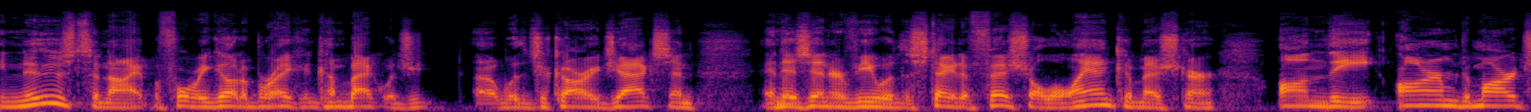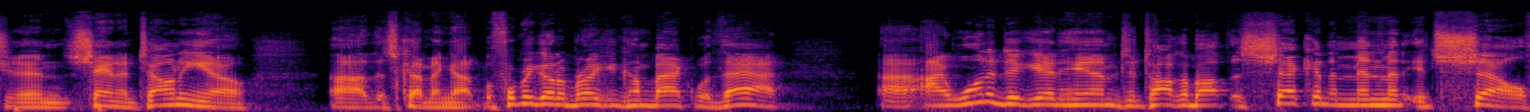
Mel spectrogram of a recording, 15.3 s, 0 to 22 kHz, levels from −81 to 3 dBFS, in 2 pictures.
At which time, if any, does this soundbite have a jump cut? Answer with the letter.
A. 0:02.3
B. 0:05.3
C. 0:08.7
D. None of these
B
